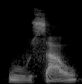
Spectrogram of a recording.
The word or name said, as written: WU6 SAU2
